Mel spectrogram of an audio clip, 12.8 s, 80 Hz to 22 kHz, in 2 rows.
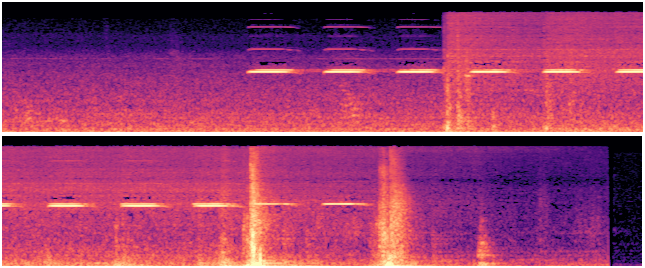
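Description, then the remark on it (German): A steady run of short, high-pitched warning beeps repeats about a dozen times over a platform hubbub at track 14 of a train station, followed by two loud thuds as the train doors shut before departure. “Vorsicht an den Türen und bei der Abfahrt des Zuges.”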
